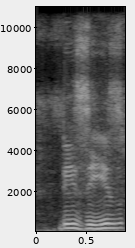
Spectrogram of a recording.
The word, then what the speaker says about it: disease: Disease, всем знакомо, надеюсь, это слово, читать надо z и z, потому что s читается как z между двугласных.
